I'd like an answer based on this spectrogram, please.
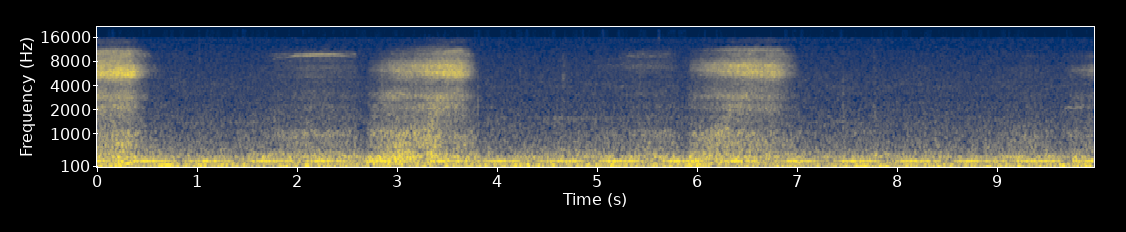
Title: Fat Cat Snores Very Loud! Can You Hear it? 😴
